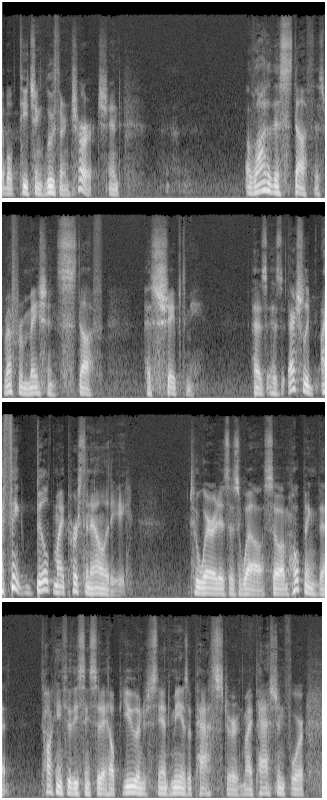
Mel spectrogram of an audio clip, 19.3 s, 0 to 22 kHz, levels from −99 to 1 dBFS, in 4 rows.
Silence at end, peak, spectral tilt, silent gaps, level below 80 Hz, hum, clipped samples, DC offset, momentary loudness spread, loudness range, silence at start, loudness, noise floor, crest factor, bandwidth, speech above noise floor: 0 s; 0 dBFS; -5 dB/octave; none; -46 dBFS; none; under 0.1%; 0.1%; 10 LU; 4 LU; 0 s; -16 LUFS; -49 dBFS; 16 dB; 17 kHz; 33 dB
